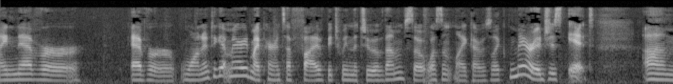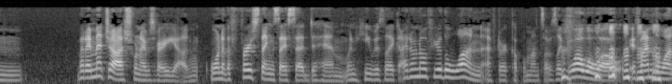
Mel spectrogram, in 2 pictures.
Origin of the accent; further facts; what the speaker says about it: San Francisco, California, United States; I grew up in San Francisco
